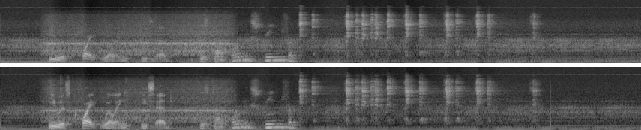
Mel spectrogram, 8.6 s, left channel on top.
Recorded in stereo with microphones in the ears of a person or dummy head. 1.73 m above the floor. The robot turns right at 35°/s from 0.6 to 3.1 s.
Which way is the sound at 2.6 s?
25° left (ahead or behind).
